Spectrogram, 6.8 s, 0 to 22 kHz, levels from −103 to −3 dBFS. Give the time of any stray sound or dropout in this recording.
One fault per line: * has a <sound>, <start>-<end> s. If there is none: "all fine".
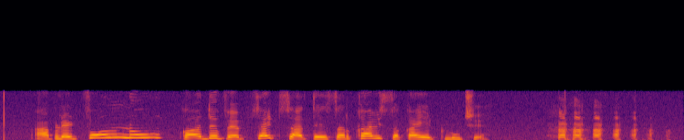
* has a laugh, 5.5-6.7 s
